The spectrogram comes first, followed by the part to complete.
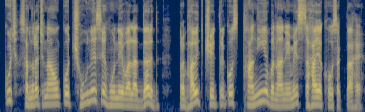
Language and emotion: Hindi, neutral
